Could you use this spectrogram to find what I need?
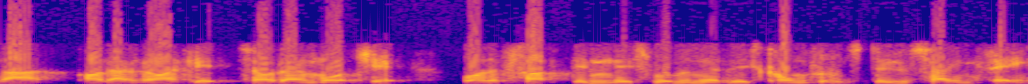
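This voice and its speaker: An English accent at a moderate pace. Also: man. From England. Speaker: listener caller. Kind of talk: voicemail message. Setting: phone call.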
